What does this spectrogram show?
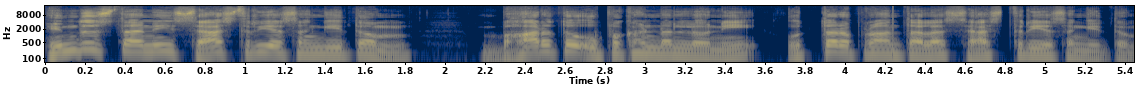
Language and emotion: Telugu, neutral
